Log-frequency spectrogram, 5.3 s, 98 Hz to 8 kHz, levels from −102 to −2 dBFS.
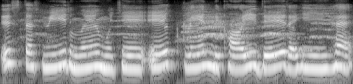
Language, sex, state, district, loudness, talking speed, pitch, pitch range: Hindi, female, Madhya Pradesh, Katni, -13 LUFS, 115 wpm, 235 Hz, 220-255 Hz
